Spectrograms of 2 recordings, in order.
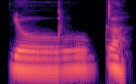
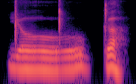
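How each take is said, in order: No difference in how they are said.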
